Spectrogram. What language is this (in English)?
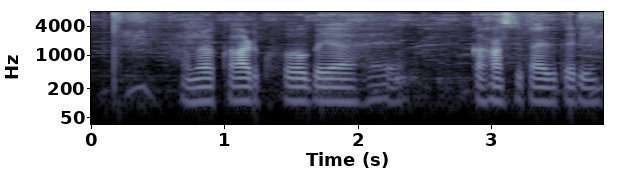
Magahi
